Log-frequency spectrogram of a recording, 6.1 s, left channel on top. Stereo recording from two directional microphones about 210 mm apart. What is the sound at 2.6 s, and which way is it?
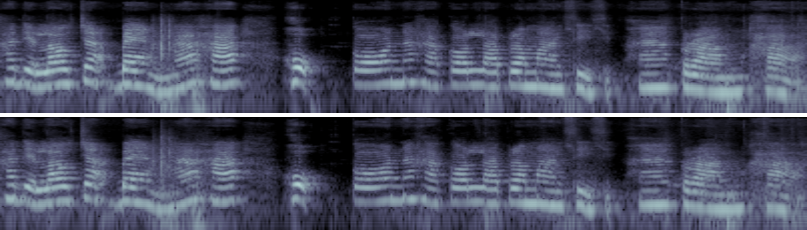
A woman's voice, centre (ahead or behind).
